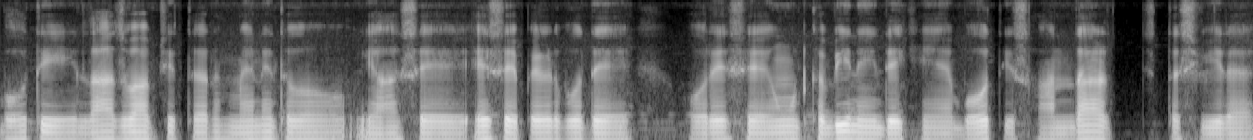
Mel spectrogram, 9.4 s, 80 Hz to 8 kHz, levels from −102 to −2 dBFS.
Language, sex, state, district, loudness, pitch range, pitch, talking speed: Hindi, male, Rajasthan, Bikaner, -20 LUFS, 95-105 Hz, 100 Hz, 145 wpm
